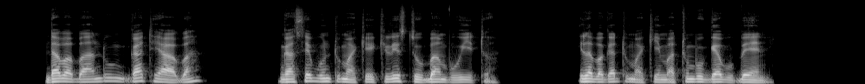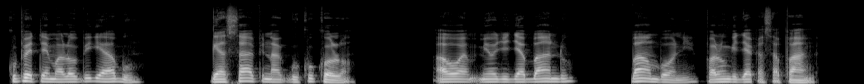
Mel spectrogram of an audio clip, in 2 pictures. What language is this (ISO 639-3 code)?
mgv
